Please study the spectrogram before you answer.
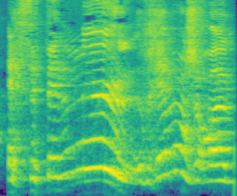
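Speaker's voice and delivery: high, drawn-out laughing words; helplessly amused, slow and high. Real, not acted. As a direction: laugh through the self-mockery. Laughing at own silly answer.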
